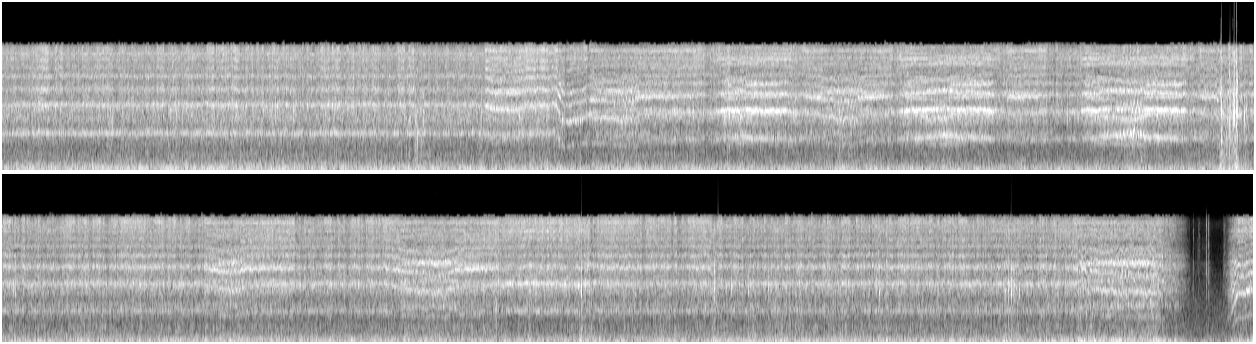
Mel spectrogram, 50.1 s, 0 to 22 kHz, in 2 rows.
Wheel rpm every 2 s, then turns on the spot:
230, 230, 230, 230, 230, 200, 190, 200, 200, 200, 200, 200, 200, 200, 200, 200, 190, 200, 200, 200, 200, 200, 200, 180, 70.
none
